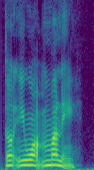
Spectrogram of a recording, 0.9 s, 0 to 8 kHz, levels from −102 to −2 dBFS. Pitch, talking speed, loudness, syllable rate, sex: 225 Hz, 255 wpm, -17 LUFS, 6.4 syllables/s, female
